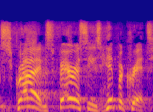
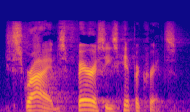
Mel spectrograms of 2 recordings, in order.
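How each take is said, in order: First: The words are said loudly, with strong emphasis. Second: The words are said mildly, without strong emphasis. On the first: The speaker calls it right. "He's yelling at them" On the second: The speaker calls it wrong. "I probably didn't put the emphasis on that"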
